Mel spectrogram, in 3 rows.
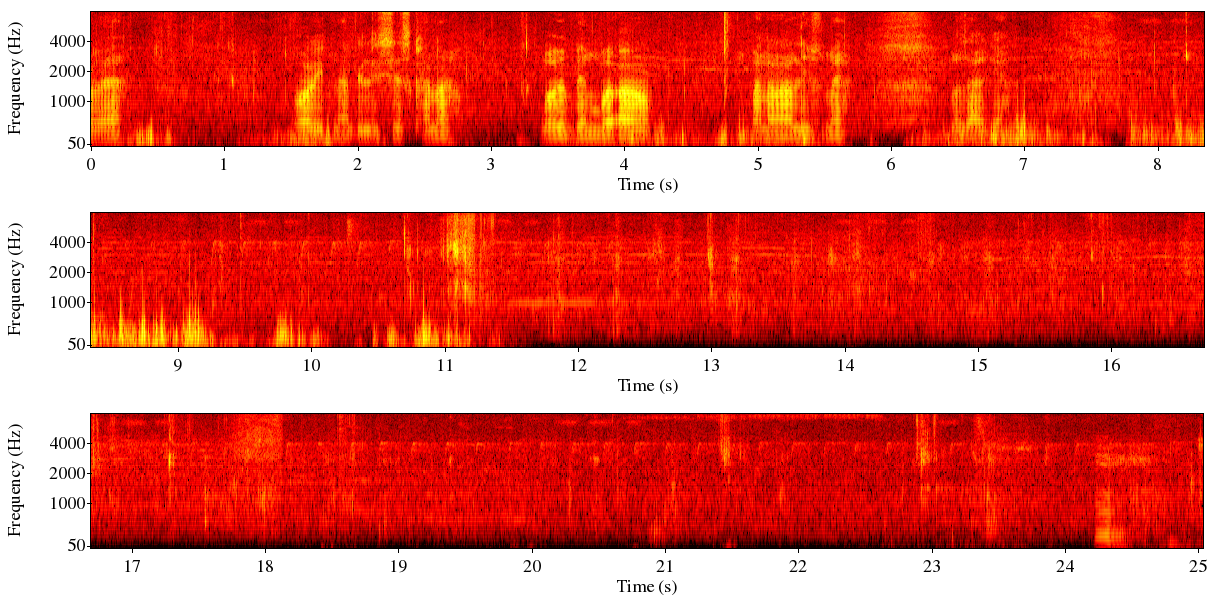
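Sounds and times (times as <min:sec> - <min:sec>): outdoor hiss: 0:00.0 - 0:11.6, 0:12.2 - 0:18.5
faint thin high tones: 0:11.3 - 0:15.8
wet chewing smacks: 0:22.8 - 0:23.6.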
